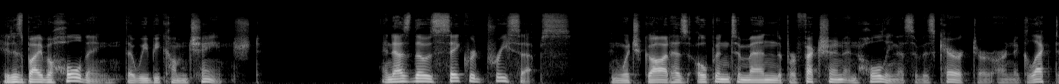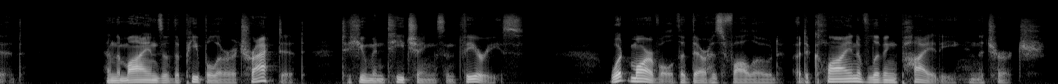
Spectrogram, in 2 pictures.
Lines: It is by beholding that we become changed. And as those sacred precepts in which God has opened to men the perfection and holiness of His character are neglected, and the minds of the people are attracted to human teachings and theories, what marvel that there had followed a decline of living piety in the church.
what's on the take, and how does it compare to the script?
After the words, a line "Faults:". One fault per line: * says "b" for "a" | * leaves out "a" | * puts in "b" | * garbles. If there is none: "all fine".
It is by beholding that we become changed. And as those sacred precepts in which God has opened to men the perfection and holiness of His character are neglected, and the minds of the people are attracted to human teachings and theories, what marvel that there has followed a decline of living piety in the church.
Faults:
* says "has" for "had"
